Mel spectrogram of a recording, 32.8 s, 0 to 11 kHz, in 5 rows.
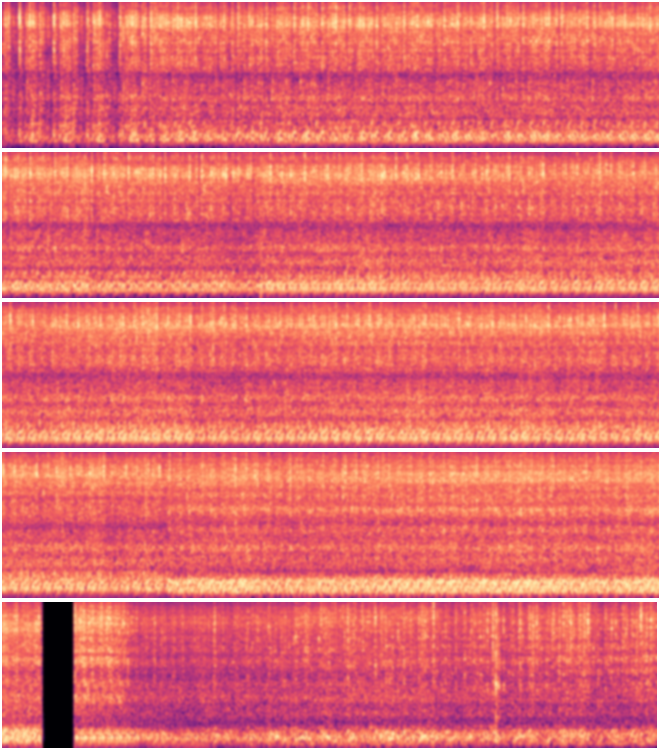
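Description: A B-25 Mitchell bomber's Wright R-2600 radial engines running steadily at ground idle. The sound shifts in character about nine and twenty-one seconds in, cuts out for a moment near the end, and comes back a little quieter.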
